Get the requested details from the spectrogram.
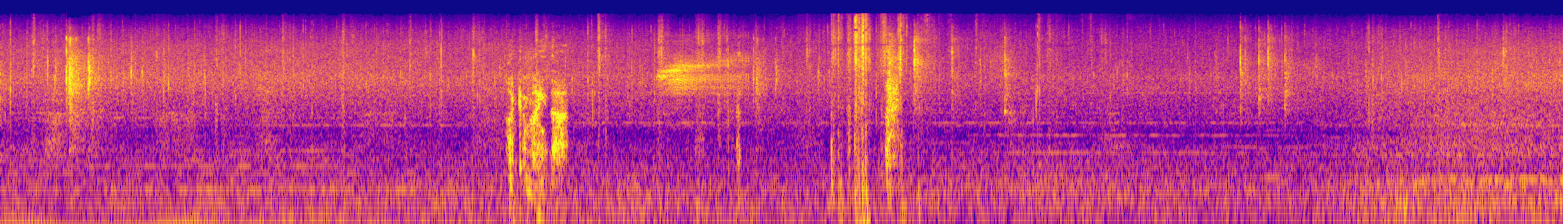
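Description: Footsteps crunch slowly on gravel and leaves.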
